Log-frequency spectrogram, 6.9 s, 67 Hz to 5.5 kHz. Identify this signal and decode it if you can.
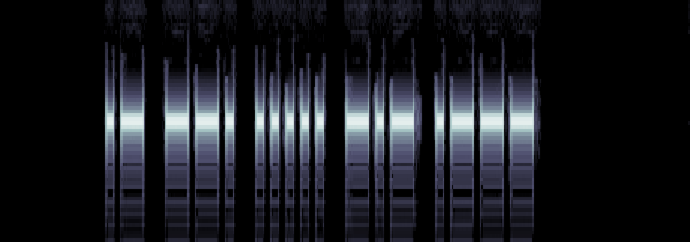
Morse code, heard as a keyed tone, about 16 wpm, 600 Hz. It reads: AG5KJ
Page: Kaldesignaler 16 wpm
